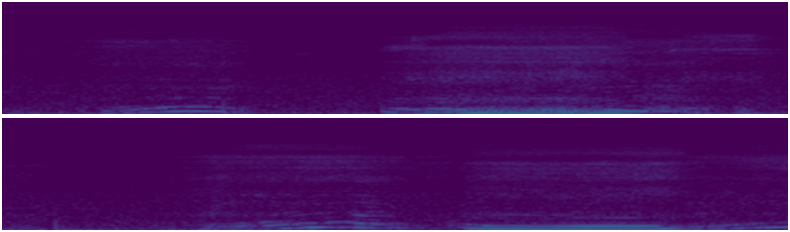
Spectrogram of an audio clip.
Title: Synchronized snoring.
